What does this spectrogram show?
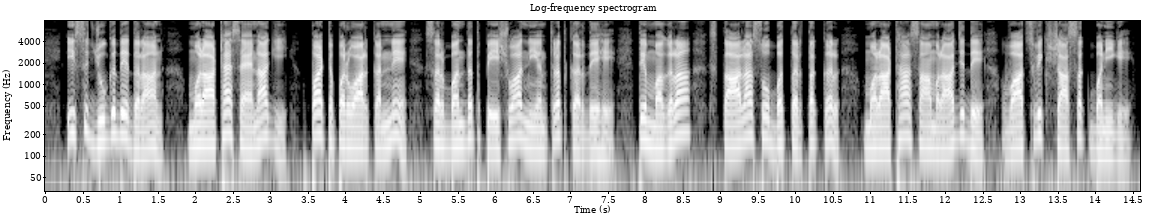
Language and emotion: Dogri, neutral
